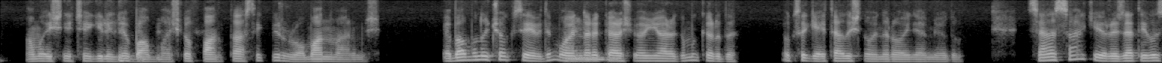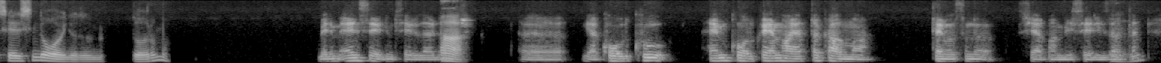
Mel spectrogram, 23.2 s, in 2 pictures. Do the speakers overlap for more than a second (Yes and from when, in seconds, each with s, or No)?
No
